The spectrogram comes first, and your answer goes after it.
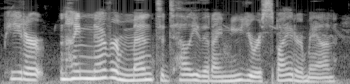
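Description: A woman's voice: medium pitch, expressive, fairly quick, dark tone, close to an everyday voice. A woman voicing Mary Jane, a fiery but guarded young woman, telling her story in a heartfelt, confessional way in a comic dub. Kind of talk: comic dub narration and dialogue.

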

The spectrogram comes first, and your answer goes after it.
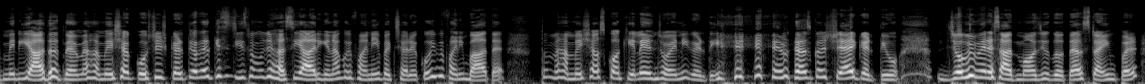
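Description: A woman hosts a live radio show, reading listener messages with warm greetings, giggles and English phrases mixed in. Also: high voice, clean tone, dry recording, clean studio sound. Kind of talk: casual live radio chat.

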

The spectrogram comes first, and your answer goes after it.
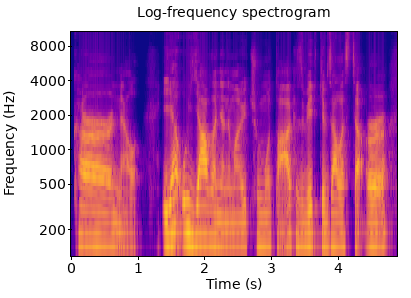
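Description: Chatty man teaching English pronunciation. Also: medium pitch. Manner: chatty, slows down to spell out words. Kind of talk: casual pronunciation lesson.

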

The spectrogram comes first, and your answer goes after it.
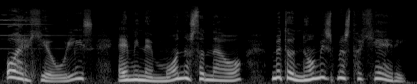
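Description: A woman reading a children's storybook aloud in a clear, expressive narrating voice. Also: medium pitch, no room sound.

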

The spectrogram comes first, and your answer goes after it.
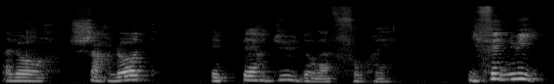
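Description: A woman storyteller reading a bedtime story aloud to children, slow and expressive, with asides to her young listeners. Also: low voice. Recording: roomy, distant from the mic.

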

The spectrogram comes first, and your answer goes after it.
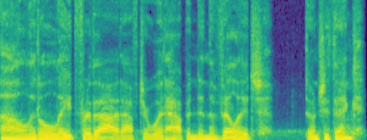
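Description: A woman voicing a blunt, sharp-tongued young woman in a video game. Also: fairly low pitch, fairly even intonation, fairly quick, natural voice. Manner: blunt, dry.

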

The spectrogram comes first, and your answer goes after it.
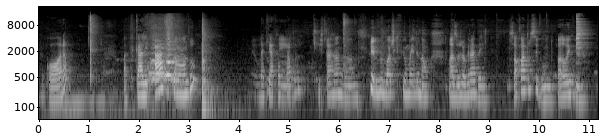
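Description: A woman's voice: on the low side, expressive, normal speed, long pauses, a bit bright, slight background noise. A Brazilian woman chatting to viewers as she cooks in her home kitchen, filmed on a phone. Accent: Brazilian Portuguese. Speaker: home vlogger. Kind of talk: casual home vlog.

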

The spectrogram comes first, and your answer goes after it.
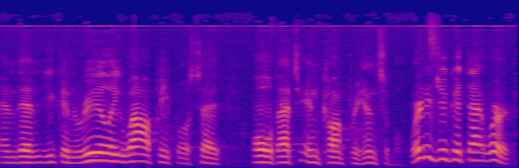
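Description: A man's voice: a little high, animated, normal speed. Older man pastor quizzing children. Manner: gentle questioning of children, playful. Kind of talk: children's sermon. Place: large church sanctuary. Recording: long church reverb.

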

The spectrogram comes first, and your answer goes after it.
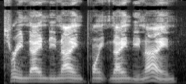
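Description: A man's voice: medium pitch, fairly even intonation, moderate pace, bright, forceful tone, no room sound. A man making a casual prank phone call as the caller.

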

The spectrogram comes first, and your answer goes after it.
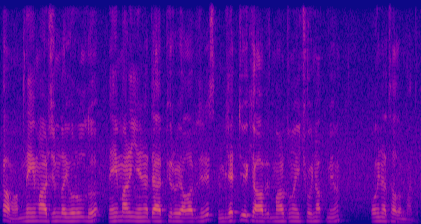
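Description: A man in his twenties from Turkey, joking and mocking himself as he commentates his own mobile football game, and breaking into excited play-by-play. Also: mid-range voice, fast talker, slight background noise. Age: 20s. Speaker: mobile football gaming YouTuber. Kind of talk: live gameplay commentary.

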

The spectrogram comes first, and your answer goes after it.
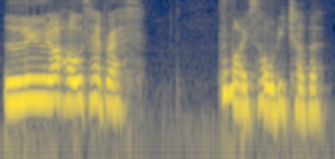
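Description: A teacher reads a picture-book children's story aloud in a fairly high voice. She goes slowly and measuredly, phrasing things expressively.

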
